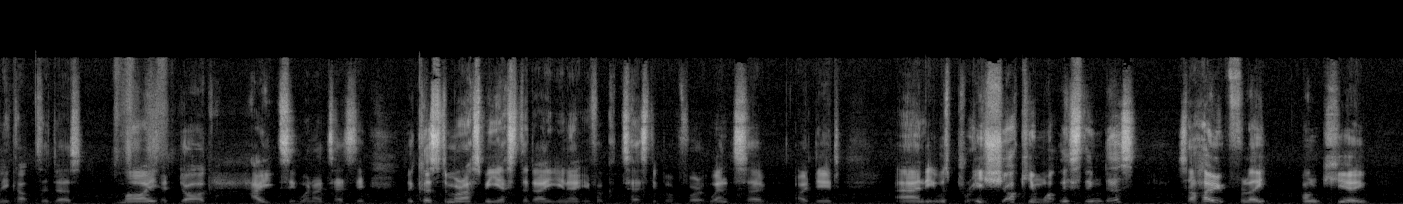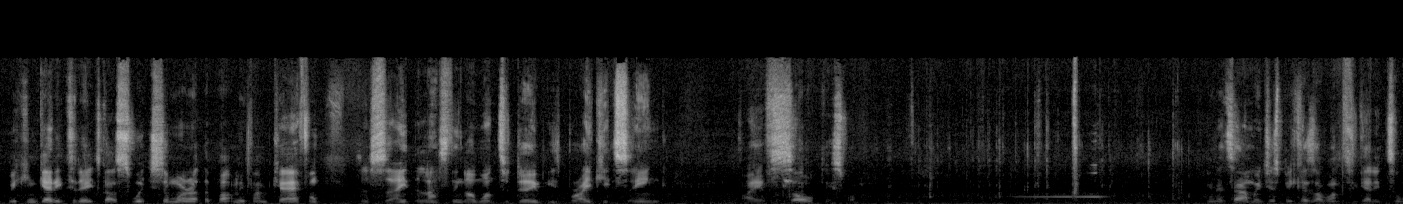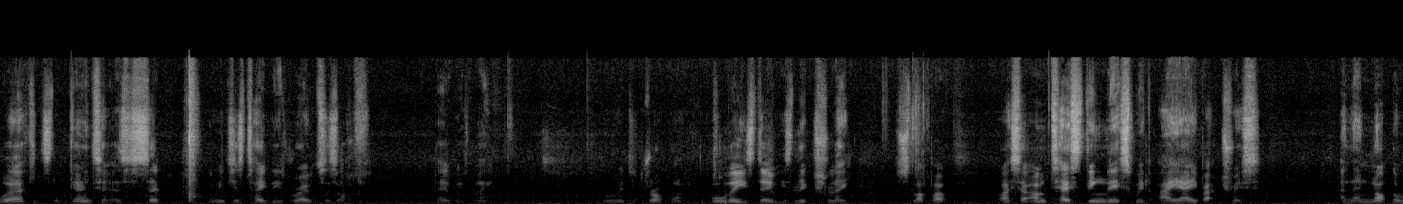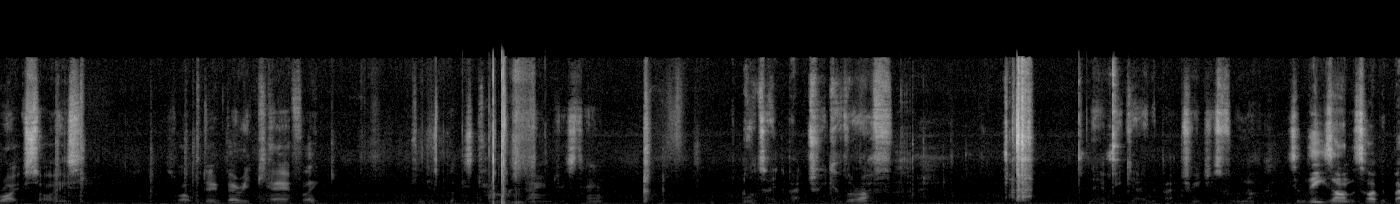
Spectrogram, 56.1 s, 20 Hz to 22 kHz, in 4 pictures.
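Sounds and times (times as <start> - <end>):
faint high tone: 24.2 - 25.1.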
